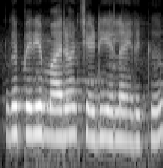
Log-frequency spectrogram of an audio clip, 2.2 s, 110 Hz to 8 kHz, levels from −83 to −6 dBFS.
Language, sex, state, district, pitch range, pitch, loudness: Tamil, female, Tamil Nadu, Kanyakumari, 235-260 Hz, 245 Hz, -15 LUFS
